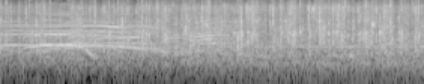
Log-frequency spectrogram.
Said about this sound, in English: Give Martin a massive cheer.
